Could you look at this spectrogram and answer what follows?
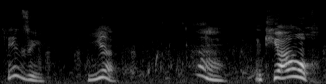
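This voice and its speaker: A slow-talking, pleading young woman. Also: high voice, very animated, slight background noise, exaggerated voice. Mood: playful, teasing. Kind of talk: German radio drama acting.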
